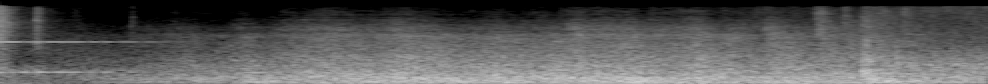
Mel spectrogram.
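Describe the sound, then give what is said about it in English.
A New York G train subway heading south to Brooklyn rumbles steadily along the tracks, a dense, continuous roar with faint rhythmic clatter and a brief high whine near the start, with no one speaking. “A lot of people who take the G train south to Brooklyn get off at stops that connect to Manhattan.”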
